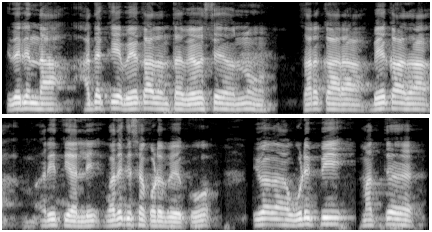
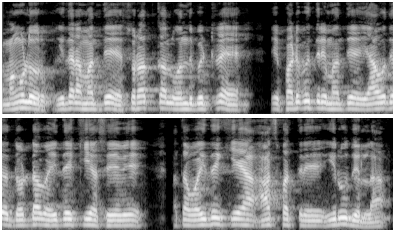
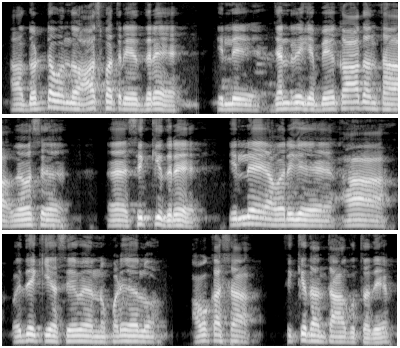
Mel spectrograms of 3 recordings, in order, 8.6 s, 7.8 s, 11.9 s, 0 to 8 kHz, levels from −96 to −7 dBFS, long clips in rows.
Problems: none marked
